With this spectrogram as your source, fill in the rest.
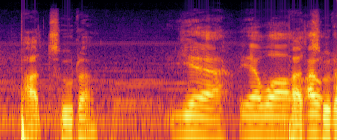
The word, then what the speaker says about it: Patsura: a deciding shootout so his name is pronounced patura yeah yeah well that's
